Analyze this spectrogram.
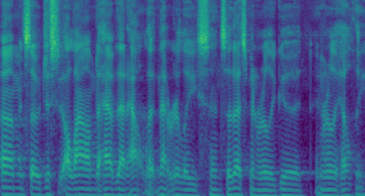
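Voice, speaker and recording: Very fast and monotone, a man with a Southern US accent talks in a very deep, low voice. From US South, North Carolina. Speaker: commercial loan officer, former police officer. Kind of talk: podcast interview.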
